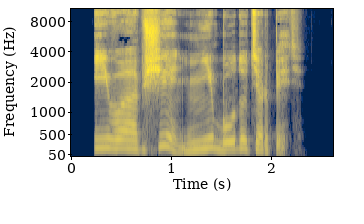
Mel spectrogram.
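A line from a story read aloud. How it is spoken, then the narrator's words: Sweet gentle voice. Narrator (Russian): сообщил я с самой любезной улыбкой и проникновенно ласковым голосом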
